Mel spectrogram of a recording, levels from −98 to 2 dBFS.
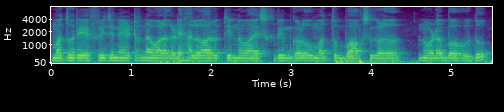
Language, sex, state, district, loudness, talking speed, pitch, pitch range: Kannada, male, Karnataka, Bidar, -19 LUFS, 130 wpm, 135 Hz, 135-140 Hz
